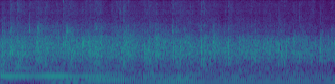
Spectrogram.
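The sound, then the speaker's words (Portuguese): A large church audience claps steadily together, giving applause to the Lord, a dense, continuous wash of applause with a sustained organ or keyboard chord humming underneath. “Você pode dar um aplauso ao Senhor?”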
